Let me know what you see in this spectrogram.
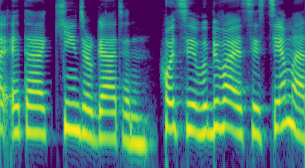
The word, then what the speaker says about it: Kindergarten: Хоть garten и похоже на английское garden, через букву D в этом слове, я имею в виду в kindergarten, оно сохранило исходный вариант и даже в английском пишется и произносится через T.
